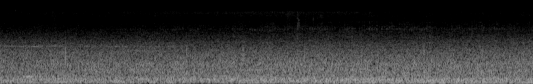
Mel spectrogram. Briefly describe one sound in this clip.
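City traffic rumbles steadily in the distance.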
